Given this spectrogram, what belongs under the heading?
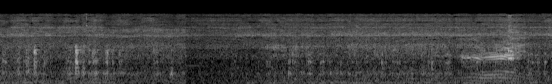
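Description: Water boiling in a pot on a backpacking stove outdoors, a steady hiss with faint bubbling throughout, close and moderately loud, with a brief louder surge near the end.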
